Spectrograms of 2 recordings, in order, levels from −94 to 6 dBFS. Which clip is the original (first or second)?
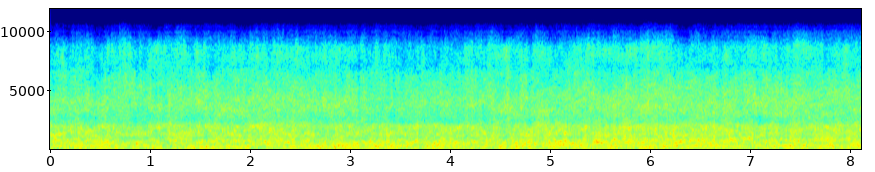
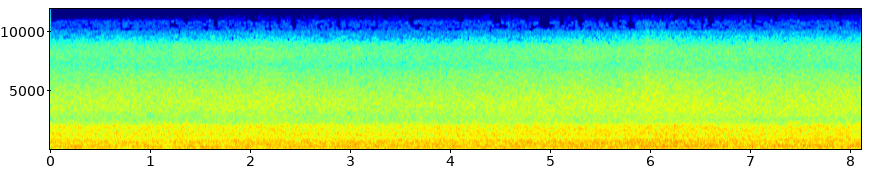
second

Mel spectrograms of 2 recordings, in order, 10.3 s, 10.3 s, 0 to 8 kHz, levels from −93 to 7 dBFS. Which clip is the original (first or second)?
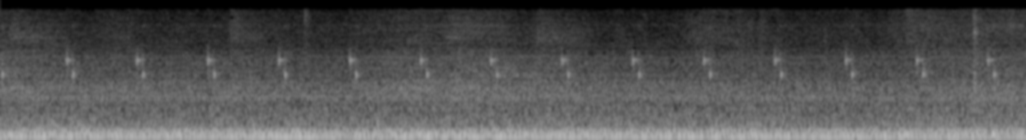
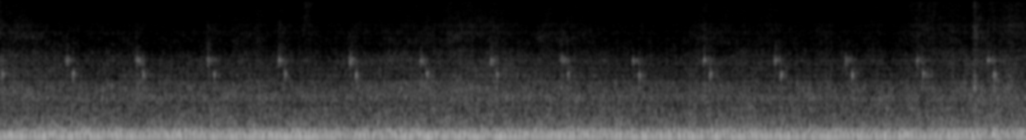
first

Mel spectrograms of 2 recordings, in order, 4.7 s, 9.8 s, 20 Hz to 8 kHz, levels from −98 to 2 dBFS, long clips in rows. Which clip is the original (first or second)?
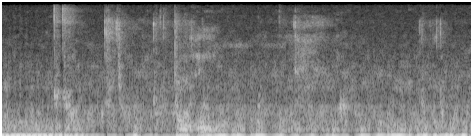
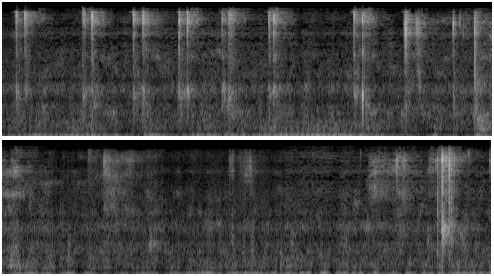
first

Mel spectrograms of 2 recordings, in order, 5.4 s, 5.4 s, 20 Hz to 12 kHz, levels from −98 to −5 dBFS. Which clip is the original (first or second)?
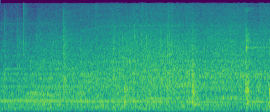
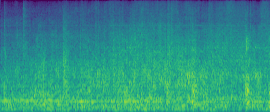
first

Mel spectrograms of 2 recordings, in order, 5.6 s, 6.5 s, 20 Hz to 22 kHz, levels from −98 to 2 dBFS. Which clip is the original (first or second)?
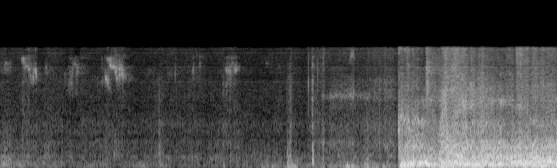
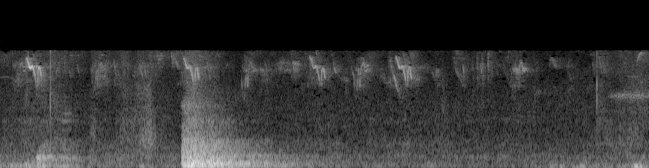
second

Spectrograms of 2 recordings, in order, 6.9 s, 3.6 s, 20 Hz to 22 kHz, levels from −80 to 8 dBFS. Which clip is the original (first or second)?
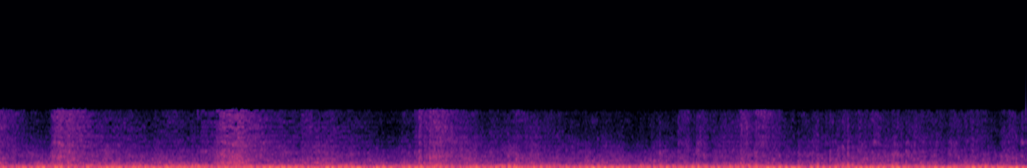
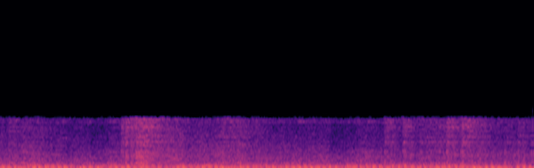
second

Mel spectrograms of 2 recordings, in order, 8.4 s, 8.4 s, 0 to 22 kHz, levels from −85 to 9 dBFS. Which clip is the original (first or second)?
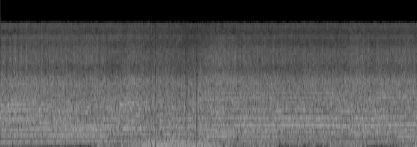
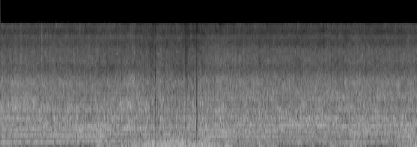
first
